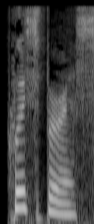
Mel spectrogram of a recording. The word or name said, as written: whisperous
